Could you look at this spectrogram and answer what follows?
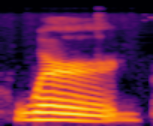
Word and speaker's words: word: r noise worm and the same here word word but now you're finishing with your tongue in the d position word and if you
